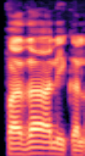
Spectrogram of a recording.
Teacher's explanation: ذال پر کھڑا زبر ہے تو ایک الف کے برابر کھینچنا ہے بس، فذالکل، اور ذال یہاں پر پتلا ادا ہوگا، فذالکل اس طریقے سے۔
